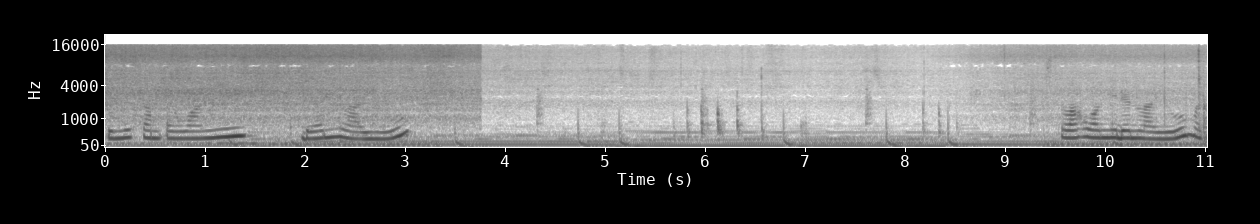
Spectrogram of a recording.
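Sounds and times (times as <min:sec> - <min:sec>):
shallots and garlic sizzling in pan: 0:00.0 - 0:11.0
wooden spatula tapping pan: 0:05.7 - 0:07.0.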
